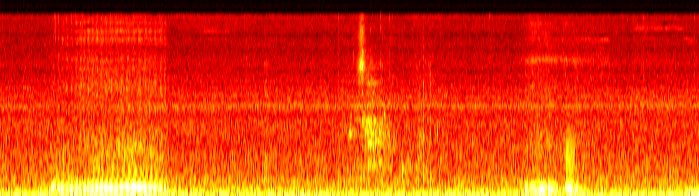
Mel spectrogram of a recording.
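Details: Snoring in a sleeping small dog, tired after playing hard, that sounds like a person snoring: two drawn-out, tonal, humanlike snores several seconds apart over a steady low hum.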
